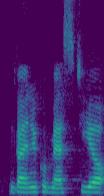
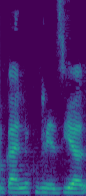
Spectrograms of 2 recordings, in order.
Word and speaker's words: gynecomastia: were talking about gynecomasia gynecomastia or gynecomastia both pronunciations are correct so what happens is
